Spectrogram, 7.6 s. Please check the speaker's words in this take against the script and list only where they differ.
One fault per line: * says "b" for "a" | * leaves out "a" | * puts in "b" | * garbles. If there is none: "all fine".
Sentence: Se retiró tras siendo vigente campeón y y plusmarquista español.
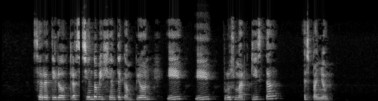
all fine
